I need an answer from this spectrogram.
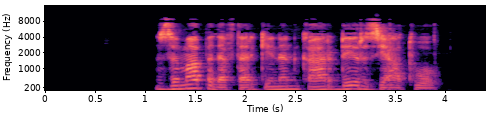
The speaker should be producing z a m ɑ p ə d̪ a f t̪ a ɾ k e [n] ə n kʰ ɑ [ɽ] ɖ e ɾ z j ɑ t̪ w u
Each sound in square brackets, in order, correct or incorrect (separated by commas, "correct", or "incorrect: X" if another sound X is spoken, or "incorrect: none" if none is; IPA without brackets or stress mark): correct, incorrect: ɾ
